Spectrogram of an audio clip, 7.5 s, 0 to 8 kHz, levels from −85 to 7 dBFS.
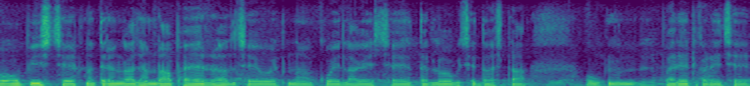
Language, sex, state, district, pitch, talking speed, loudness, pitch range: Maithili, male, Bihar, Saharsa, 120 Hz, 135 wpm, -20 LUFS, 115-125 Hz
